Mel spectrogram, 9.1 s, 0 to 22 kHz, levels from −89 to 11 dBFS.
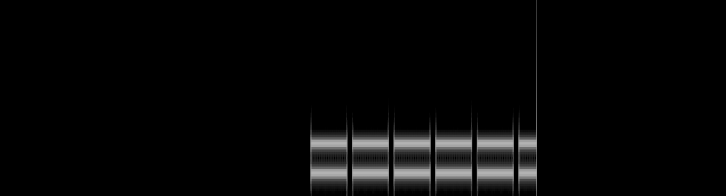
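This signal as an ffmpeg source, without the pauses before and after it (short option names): -f lavfi -i "aevalsrc='0.106*(sin(2*PI*485*t)+sin(2*PI*1090*t))*clip(min(mod(t,0.52),0.45-mod(t,0.52))/0.005,0,1)':d=2.82:s=44100"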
